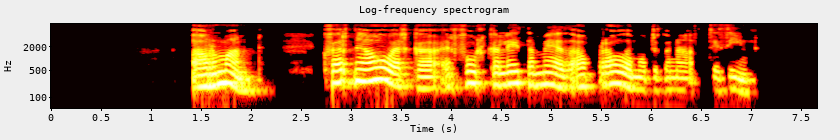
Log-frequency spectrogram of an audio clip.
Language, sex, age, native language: Icelandic, female, 50-59, Icelandic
